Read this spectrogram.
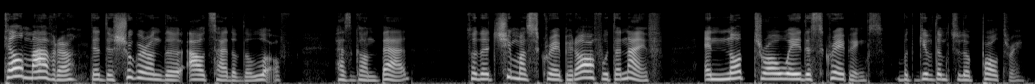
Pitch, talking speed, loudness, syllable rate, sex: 230 Hz, 210 wpm, -20 LUFS, 5.3 syllables/s, female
